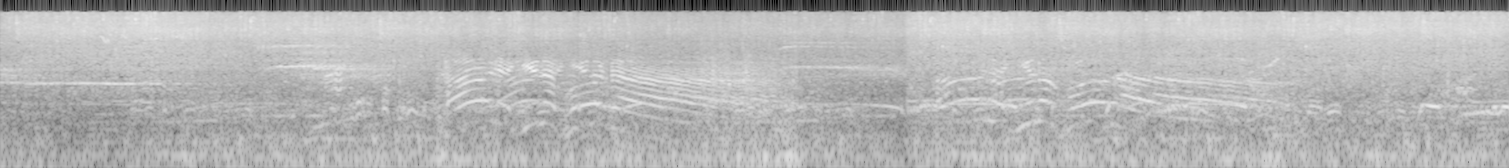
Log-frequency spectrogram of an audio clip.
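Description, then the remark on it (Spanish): Steady rain hisses across a town street in Arandas, Jalisco, while a voice repeatedly shouts in Spanish over it, the downpour holding loud and constant for the whole stretch. “Paisaje sonoro de Arandas, Jalisco.”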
